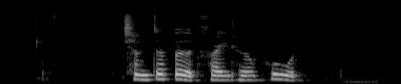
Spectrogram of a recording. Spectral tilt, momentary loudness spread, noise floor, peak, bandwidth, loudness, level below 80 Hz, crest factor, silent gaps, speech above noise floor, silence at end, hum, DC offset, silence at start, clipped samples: -4.5 dB/octave; 8 LU; -72 dBFS; -12 dBFS; 11.5 kHz; -28 LUFS; -88 dBFS; 18 dB; none; 45 dB; 1.05 s; none; under 0.1%; 1.25 s; under 0.1%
